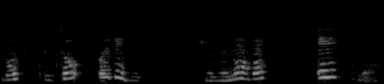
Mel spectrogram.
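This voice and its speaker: A high, very lively woman teacher from France leads young children through a phonics lesson. She talks slowly and stretches each word into exaggerated syllables. Her voice sits a little back from the mic, with faint noise behind it. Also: far from the mic, low-quality recording. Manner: slow, exaggerated syllable-by-syllable pronunciation.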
